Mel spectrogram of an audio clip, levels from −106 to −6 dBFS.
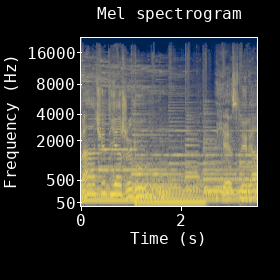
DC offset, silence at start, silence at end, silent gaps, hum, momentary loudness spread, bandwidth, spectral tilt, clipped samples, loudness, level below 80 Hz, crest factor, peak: under 0.1%; 0 s; 0 s; none; none; 5 LU; 17 kHz; -6 dB/octave; under 0.1%; -17 LUFS; -26 dBFS; 14 dB; -2 dBFS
